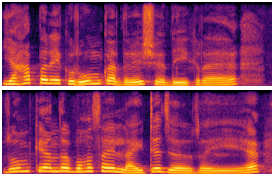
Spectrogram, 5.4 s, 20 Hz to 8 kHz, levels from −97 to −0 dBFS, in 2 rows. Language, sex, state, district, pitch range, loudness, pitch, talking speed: Hindi, male, Jharkhand, Garhwa, 205-315 Hz, -14 LUFS, 255 Hz, 200 wpm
